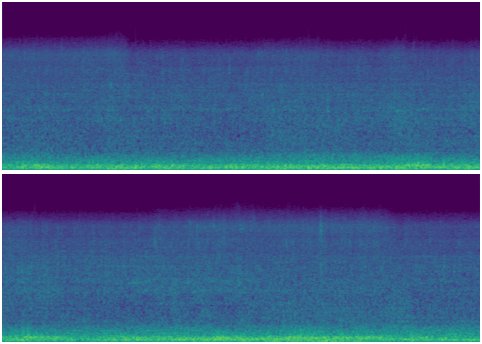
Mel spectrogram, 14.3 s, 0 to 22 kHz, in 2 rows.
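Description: Steady low rumble of a Quicksilver 555 motorboat under way at slow speed: its outboard engine, with wind on the microphone.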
